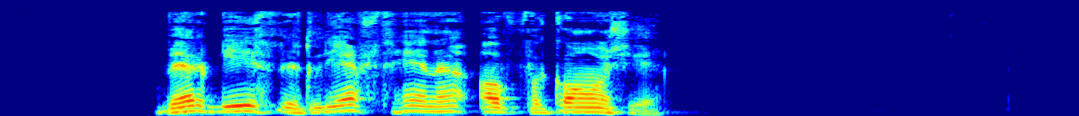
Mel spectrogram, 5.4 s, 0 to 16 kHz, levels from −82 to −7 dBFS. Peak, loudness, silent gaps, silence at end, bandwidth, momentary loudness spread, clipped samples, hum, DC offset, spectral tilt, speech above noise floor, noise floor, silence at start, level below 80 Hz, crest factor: -8 dBFS; -25 LUFS; none; 2.1 s; 11.5 kHz; 8 LU; under 0.1%; none; under 0.1%; -5.5 dB/octave; 62 dB; -87 dBFS; 0.8 s; -62 dBFS; 20 dB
